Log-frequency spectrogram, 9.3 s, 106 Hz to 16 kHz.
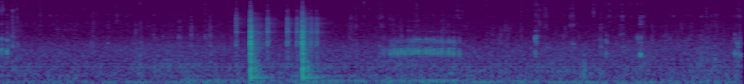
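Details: Raccoons, a mother with her young, feeding at night around 1 am near a porch; one short, buzzy, rapidly pulsed chirping trill midway, preceded by two sharp knocks and followed by faint scattered ticking sounds.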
